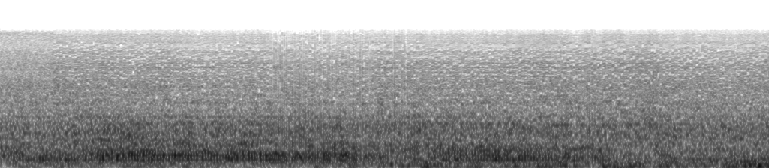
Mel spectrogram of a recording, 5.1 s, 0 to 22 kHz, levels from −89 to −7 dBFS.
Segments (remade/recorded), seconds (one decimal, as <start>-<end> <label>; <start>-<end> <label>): 0.0-1.8 recorded; 1.8-2.8 remade; 2.8-3.7 recorded; 3.7-4.2 remade; 4.2-5.1 recorded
